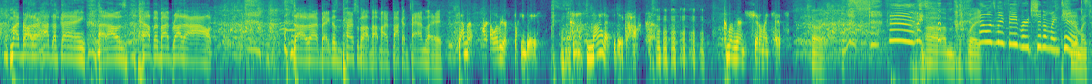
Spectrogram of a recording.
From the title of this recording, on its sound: Live From Pasadena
